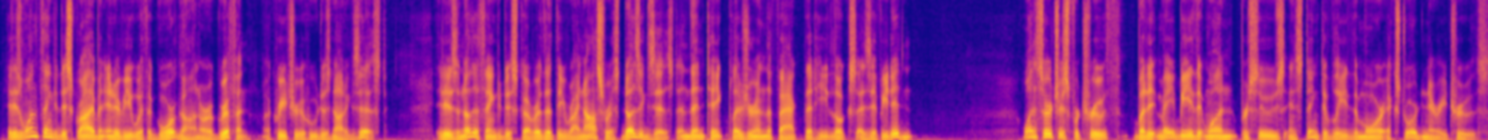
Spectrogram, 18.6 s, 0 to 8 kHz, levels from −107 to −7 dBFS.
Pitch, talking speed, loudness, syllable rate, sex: 130 Hz, 195 wpm, -20 LUFS, 5.8 syllables/s, male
